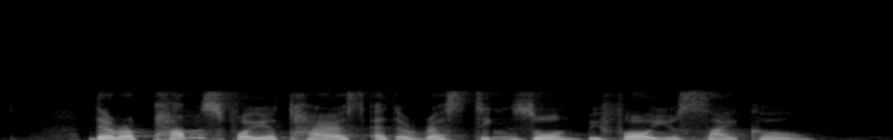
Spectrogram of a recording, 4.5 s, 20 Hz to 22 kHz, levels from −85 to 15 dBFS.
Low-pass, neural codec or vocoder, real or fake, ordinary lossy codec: none; none; real; none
